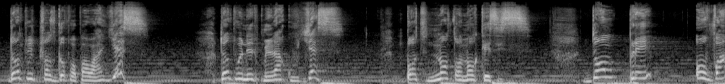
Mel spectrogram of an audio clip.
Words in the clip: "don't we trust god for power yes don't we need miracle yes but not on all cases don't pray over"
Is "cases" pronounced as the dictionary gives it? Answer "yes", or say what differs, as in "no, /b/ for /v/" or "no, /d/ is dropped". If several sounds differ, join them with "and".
no, /s/ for /z/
